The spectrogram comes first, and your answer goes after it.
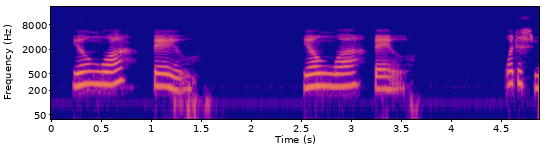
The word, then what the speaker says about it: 배우: 배우, 배우. This is pronounced as a two-syllable word. The first syllable is be, second syllable is u.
